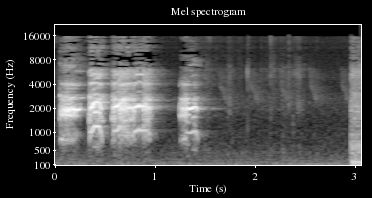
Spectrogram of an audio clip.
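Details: Red junglefowl rooster kept as a decoy, crowing to lure wild roosters. A clipped, hoarse crow delivered in four quick chunks over about one and a half seconds, followed by silence and then an abrupt burst of noise.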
